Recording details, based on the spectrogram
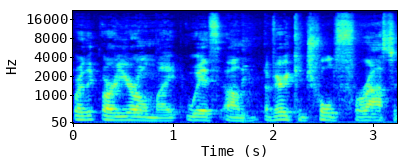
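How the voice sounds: What you hear is a natural reading voice.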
